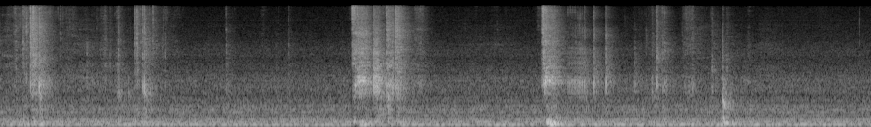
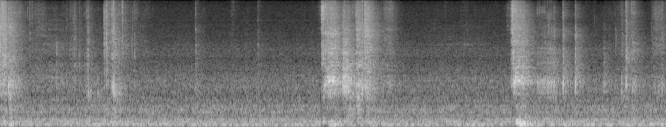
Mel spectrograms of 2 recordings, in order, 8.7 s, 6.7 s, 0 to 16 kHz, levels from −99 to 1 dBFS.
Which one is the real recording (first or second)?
first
